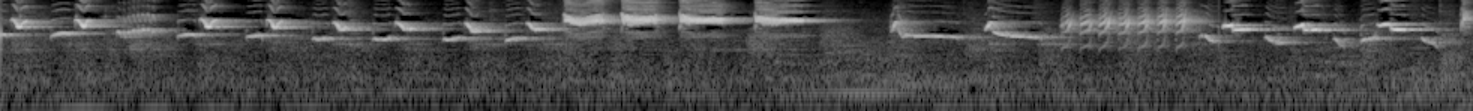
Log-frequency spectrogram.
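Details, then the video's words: Training song meant to make caged Murai, Kacer, Cucak ijo and jalak reply: varied whistled phrases of paired downslurred notes, a loud rich burst, a short pause, then harsh buzzy notes and fast chattering. "Masteran burung Murai, Kacer, Cucak ijo, jalak, pasti NYAUTTTTT"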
